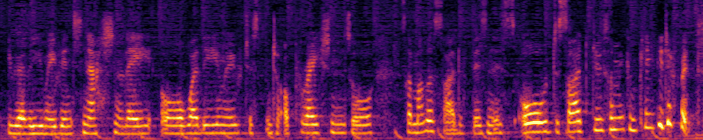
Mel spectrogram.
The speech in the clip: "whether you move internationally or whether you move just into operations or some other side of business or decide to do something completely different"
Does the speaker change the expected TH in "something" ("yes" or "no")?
no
